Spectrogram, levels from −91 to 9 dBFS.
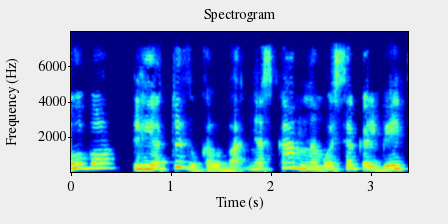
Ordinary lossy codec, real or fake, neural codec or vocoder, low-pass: AAC, 48 kbps; real; none; 7.2 kHz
